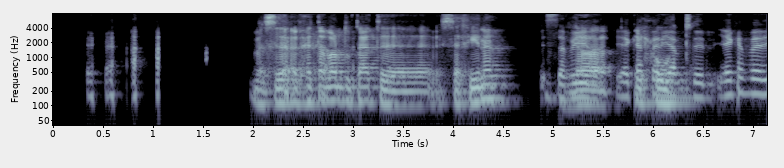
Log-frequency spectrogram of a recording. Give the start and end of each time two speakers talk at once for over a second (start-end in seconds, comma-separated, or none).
5.1-6.4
